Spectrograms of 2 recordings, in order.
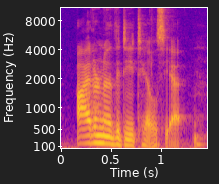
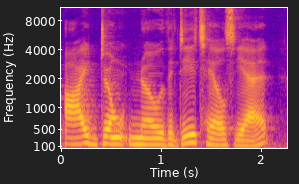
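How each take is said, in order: First: The first words blur together in a reduced form. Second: Each word is said fully and separately. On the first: "you'll hear us say" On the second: "Instead of"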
